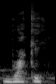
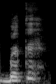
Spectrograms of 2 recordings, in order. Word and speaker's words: Gbêkê: on dit ordinairement donc au lieu de dire boaké il faut dire bké il faut dire bké c'est mieux faut dire b b c'est pas difficile à prononcer BK mais on dit boaké non c'est bké on n' pas besoin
